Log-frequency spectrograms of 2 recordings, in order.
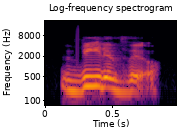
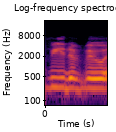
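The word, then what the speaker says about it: Vedauwoo: You're saying it's spelled like it sounds, so it's V-E-D-A-U-W-O-O. – Yep. – Vitavu is what it looks like. – They pronounce the V like a W, but I don't quite know how they do it.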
